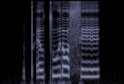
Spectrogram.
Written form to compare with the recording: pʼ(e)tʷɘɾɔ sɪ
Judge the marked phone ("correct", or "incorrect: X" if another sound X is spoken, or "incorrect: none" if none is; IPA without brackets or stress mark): incorrect: ɛ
